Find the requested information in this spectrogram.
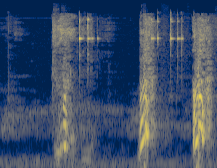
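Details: A German Shepherd puppy in a truck at a scrapyard gives three short, sharp barks about a second apart at people standing by a fence, while an unseen small yappy dog is also heard.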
